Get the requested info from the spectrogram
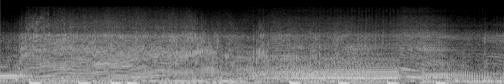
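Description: Dirt bike engine revving hard on a jump: the pitch climbs, holds high and steady through the middle, then drops away near the end as the throttle is let off.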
